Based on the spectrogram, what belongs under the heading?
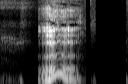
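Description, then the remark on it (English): A single drawn-out yawn, about half a second long, that bends into a low, gruff, growling imitation of Stallone's voice, with the pitch rising and then falling, followed by a couple of short breathy grunts. “I was yawning, and then I turned it into a Stallone voice.”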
